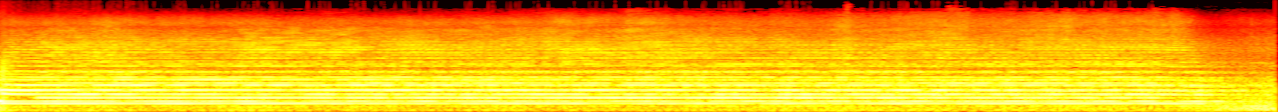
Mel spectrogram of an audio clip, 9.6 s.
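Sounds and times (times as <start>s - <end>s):
horns: 0.0s - 9.4s.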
